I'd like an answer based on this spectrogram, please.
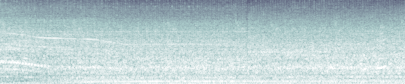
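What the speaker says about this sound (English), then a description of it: "let me start the engine and turn the steering" An Acura TSX with a suspected rack and pinion fault idles in a steady low rumble, its engine running continuously at close range, with faint whining tones and voices in the background.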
